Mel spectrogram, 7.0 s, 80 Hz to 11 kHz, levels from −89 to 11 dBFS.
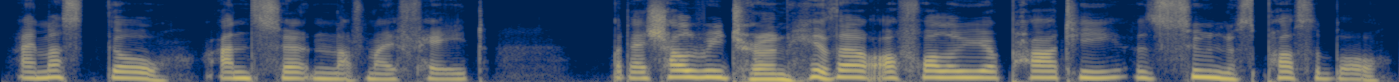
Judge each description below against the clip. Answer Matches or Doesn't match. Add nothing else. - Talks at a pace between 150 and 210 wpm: Matches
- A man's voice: Doesn't match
